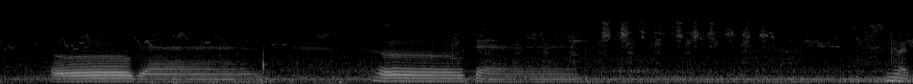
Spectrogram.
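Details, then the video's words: Six-week-old AKC English Bulldog puppies, a litter of boys from first-time parents Maris and Bow. Two drawn-out, steady-pitched cries of about a second each, followed by softer trailing whimpers, then a brief burst of rapid high ticking. "AKC English Bulldog Puppies at 6 weeks old"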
